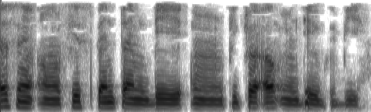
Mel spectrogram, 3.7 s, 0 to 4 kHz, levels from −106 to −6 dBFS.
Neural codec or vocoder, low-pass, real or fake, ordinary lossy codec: none; 3.6 kHz; real; MP3, 24 kbps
